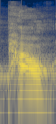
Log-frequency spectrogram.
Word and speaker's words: pav: a Indian bread called a pav paav or pow as they pronounce it it's not exactly the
